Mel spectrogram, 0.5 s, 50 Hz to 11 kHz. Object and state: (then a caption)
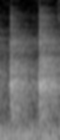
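Solid ceramic floor tile after repair. A ceramic floor tile, repaired a couple of weeks earlier by injecting adhesive beneath it, is tapped three times. Each tap gives a short, sharp click with a brief ring around 1.5 kHz. The tile now sounds solid, with no hollow spot.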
